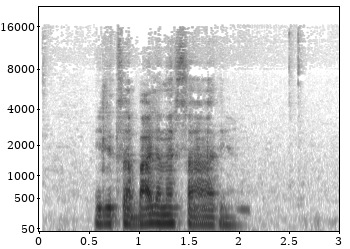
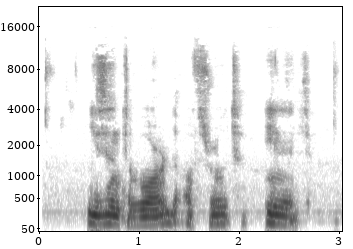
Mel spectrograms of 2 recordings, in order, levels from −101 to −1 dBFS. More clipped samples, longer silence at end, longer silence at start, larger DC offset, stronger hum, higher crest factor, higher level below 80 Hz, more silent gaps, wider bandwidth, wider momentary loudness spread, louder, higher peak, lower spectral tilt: neither; first, 0.9 s vs 0.45 s; first, 0.55 s vs 0.05 s; neither; neither; about the same, 20 dB vs 18 dB; first, -56 dBFS vs -72 dBFS; neither; first, 16 kHz vs 11.5 kHz; first, 15 LU vs 12 LU; first, -22 LUFS vs -32 LUFS; first, -4 dBFS vs -16 dBFS; about the same, -6.5 dB/octave vs -6.5 dB/octave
